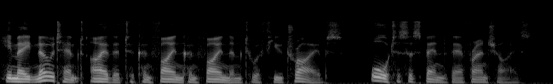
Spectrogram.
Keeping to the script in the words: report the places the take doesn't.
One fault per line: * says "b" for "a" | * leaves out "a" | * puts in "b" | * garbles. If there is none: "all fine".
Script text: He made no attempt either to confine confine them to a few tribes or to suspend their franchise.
all fine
